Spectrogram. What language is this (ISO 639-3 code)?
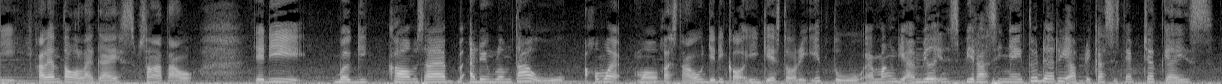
ind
